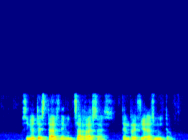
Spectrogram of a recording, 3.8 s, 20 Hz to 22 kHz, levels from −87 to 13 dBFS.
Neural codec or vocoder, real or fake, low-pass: codec, 16 kHz, 4 kbps, FreqCodec, smaller model; fake; 7.2 kHz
